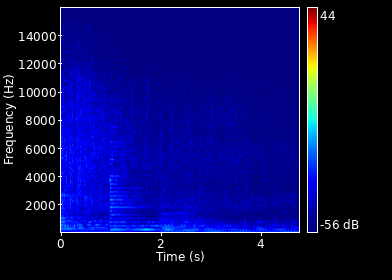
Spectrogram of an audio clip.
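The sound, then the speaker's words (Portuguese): An audience applauding the Lord in a steady, crackling patter, with sustained keyboard chords ringing out loudly over the clapping and shifting a couple of times. “Pode aplaudir o Senhor?”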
